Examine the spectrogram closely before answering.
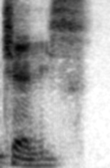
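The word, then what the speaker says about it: caelis: Pero Irma, te cuento, en cuanto a chelis, que implica la utilización de la C con dos vocales seguidas, la has dicho bien, ¿sí? Pater noster quies in chelis, ¿sí?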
